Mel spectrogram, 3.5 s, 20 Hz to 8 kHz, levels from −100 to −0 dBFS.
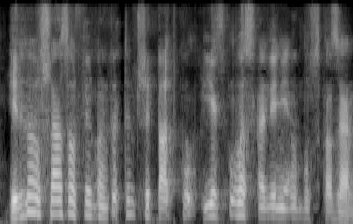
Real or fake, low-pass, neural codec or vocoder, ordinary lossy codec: fake; 7.2 kHz; codec, 16 kHz in and 24 kHz out, 0.6 kbps, FireRedTTS-2 codec; AAC, 48 kbps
